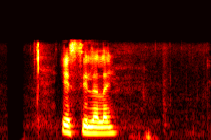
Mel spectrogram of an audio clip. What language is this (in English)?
Nepali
